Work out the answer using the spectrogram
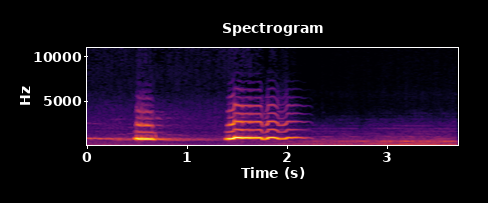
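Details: Tawny owl hooting in the breeding season, possibly more than one bird in a well-occupied Iberian wood: a brief hoo, a pause of about a second, then a longer wavering, quavering hoot, over a faint low hum.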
